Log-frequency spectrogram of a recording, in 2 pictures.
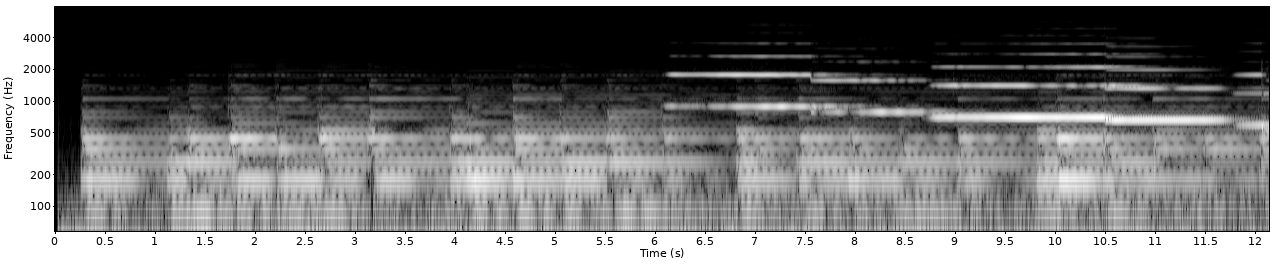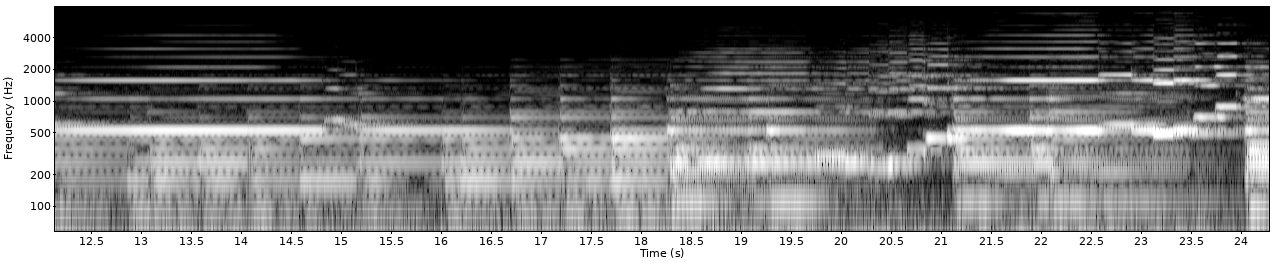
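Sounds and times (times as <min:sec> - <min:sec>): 
musical trio: 0:00.3 - 0:24.2.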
